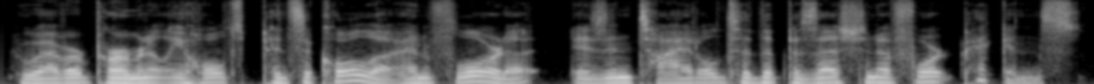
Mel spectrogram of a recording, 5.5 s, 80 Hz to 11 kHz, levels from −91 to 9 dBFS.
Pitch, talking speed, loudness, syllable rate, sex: 130 Hz, 155 wpm, -19 LUFS, 5.5 syllables/s, male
